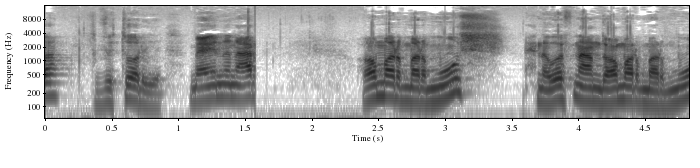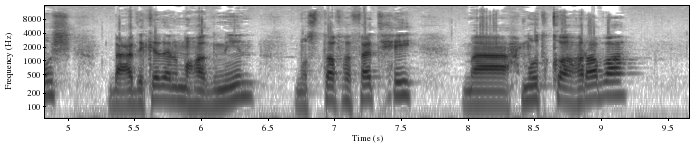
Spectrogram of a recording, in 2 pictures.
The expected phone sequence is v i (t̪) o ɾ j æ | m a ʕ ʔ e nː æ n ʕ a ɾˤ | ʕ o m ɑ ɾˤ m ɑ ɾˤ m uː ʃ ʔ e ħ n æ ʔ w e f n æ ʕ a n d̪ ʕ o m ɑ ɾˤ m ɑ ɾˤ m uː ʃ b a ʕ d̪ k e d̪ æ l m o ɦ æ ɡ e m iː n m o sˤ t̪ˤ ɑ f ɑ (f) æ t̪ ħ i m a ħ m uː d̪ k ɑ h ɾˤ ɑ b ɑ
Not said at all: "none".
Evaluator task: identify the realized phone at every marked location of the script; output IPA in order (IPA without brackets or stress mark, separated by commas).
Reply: t̪, f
